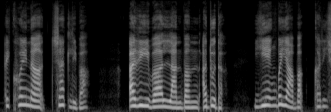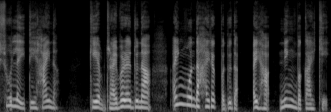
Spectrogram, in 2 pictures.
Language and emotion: Manipuri, sad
